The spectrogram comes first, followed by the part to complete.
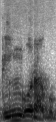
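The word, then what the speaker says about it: りんご: 나무 목변에 그 금자 써서 임금이라고 했는데 이것이 일본으로 가가지고 일본식 발음으로 링고라고 부르는 겁니다.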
